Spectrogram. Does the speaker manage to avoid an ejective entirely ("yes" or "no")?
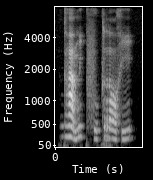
yes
